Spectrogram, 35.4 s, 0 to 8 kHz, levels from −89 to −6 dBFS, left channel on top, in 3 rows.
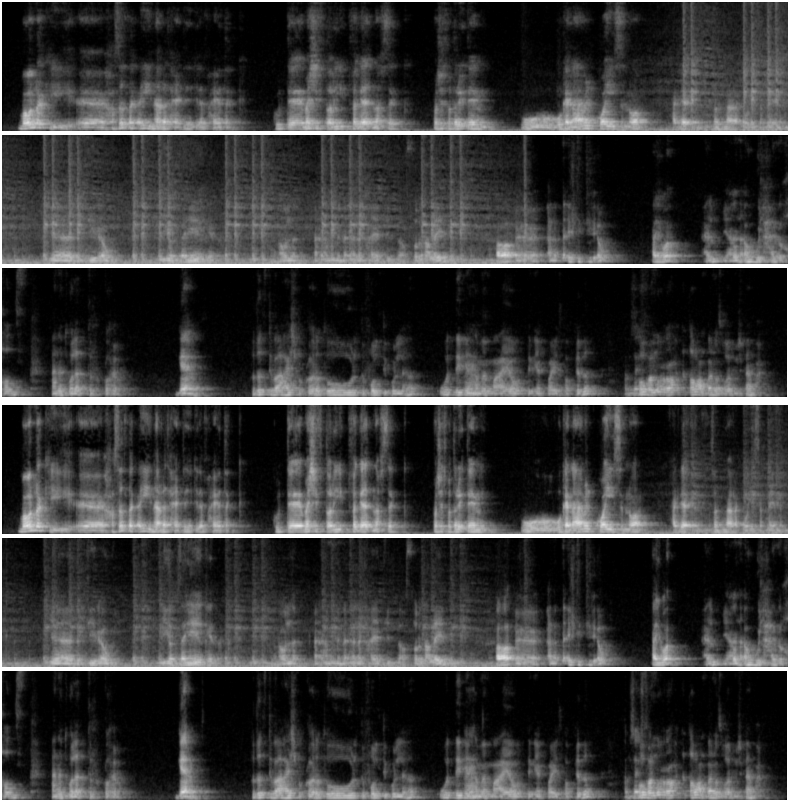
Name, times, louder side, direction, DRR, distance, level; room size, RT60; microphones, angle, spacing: voice 1, 0.2-3.4 4.1-5.9 6.5-7.3 7.8-9.6 10.0-11.6 14.3-15.0 15.8-16.0 19.2-19.4 21.5-21.8 26.2-26.5 30.5-30.7 32.9-33.4, right 4 dB, 80° right, 9 dB, 0.6 m, -23 dB
sound 1, 5.2-19.7, left 2 dB, 50° left, 0.5 m, -37 dB
voice 2, 12.5-13.5 14.2-14.8 15.9-16.2 16.5-18.5 19.0-19.2 19.5-20.9 22.3-25.4 27.3-29.8 30.1-32.4 33.1-35.0, right 1 dB, 15° right, 4 dB, 0.7 m, -29 dB
12.0 x 4.8 x 2.5 m, 0.69 s
head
